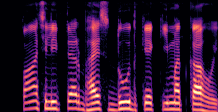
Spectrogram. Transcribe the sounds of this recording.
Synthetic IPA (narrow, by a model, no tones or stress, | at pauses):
pãːt͡ʃliːʈəɾbʱaːɪsd̪uːd̪ʱkekiːmət̪kaɦoːi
